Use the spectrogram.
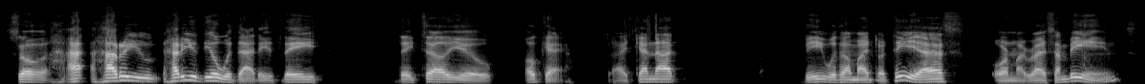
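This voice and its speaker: A man from Puerto Rico hosting an interview, asking thoughtful, halting questions. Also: mid-range voice, lively intonation, no room sound, clean studio sound. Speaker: host physician. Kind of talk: conversational podcast interview.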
